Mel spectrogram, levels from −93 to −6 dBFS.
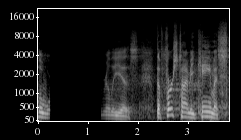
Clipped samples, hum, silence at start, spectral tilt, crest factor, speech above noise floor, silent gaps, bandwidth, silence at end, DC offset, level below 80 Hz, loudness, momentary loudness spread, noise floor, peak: under 0.1%; none; 0 s; -5.5 dB/octave; 22 dB; over 53 dB; 0.25-1.26 s; 13.5 kHz; 0 s; under 0.1%; -74 dBFS; -37 LUFS; 18 LU; under -90 dBFS; -16 dBFS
